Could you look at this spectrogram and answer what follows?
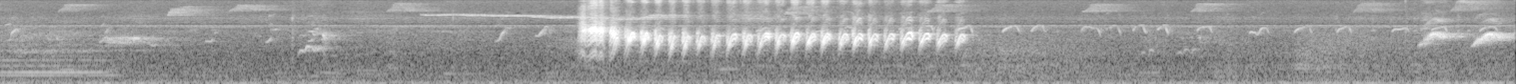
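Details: Hwamei decoy bird competing in a first small singing-contest practice: a loud buzzy, rapidly pulsed trill lasting about two seconds, with faint whistled notes and other distant chirping birds around it.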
